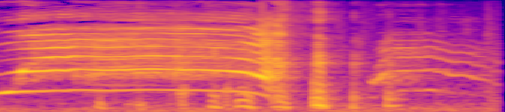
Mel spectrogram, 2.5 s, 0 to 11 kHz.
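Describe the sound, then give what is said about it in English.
A voice imitates a robot's electronic screech like R2-D2: a long, loud, steady whine that breaks into choppy bursts, then a shorter rising squeal, with no other talk. “I just imagine like an R2-D2 screech.”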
